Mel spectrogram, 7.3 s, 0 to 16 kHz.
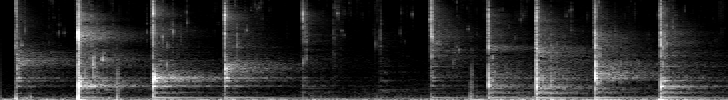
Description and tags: Agua Chapoteo 1
formed by the splashing sound of a hand in the water
puddle, splash, upf-cs13, water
